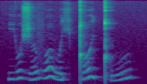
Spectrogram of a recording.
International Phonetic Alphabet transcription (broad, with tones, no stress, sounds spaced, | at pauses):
j ʊ˧˥˧ ʒ ə˨˥ v ɔ˧˥˧ β ə˨˥ ç ǃ ɔ˧˥˧ i̯ ǃʼ u˨˥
